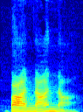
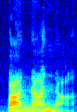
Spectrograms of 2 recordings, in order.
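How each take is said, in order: First: Every syllable has a full, equally strong vowel. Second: Every syllable has a full, equally strong vowel.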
